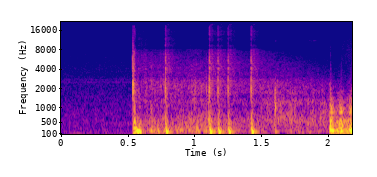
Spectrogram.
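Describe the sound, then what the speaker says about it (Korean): A grenade goes off in the Escape from Tarkov video game, a sudden sharp blast followed by a rapid cluster of crackling pops and another burst near the end, fairly loud against a quiet background. "수류탄!"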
